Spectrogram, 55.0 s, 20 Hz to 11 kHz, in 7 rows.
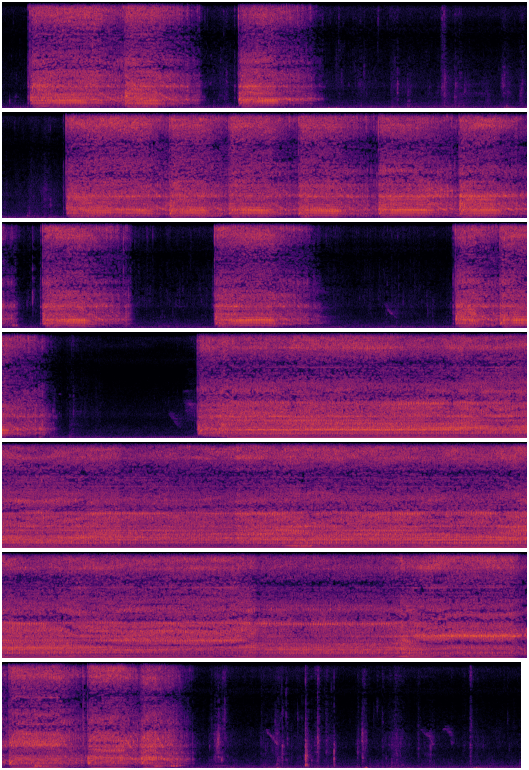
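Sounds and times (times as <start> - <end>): pressure washer running: 0.4 - 4.9, 8.8 - 17.8, 18.9 - 20.6, 26.6 - 50.2.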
